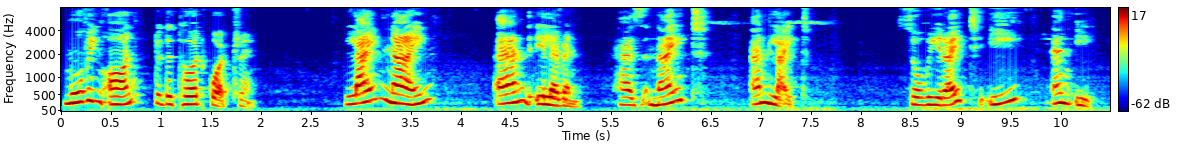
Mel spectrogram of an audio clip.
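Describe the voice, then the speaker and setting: Young female teacher, slow and patient, slightly high voice, walks students through each point. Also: lively intonation, breathy edge. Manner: slow, patient, spells out rhyme letters and claps rhythm. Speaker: English literature teacher. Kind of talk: explaining a lesson to students.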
